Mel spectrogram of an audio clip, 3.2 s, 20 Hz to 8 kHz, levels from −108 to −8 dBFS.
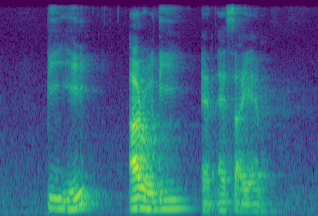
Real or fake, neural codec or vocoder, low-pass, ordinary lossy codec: real; none; 7.2 kHz; none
